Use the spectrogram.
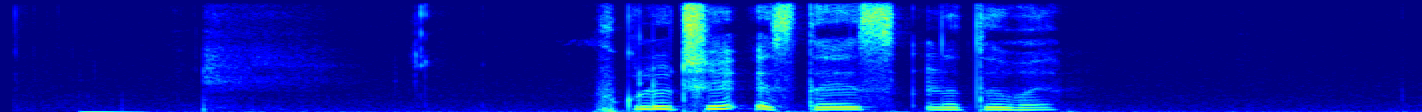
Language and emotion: Russian, neutral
